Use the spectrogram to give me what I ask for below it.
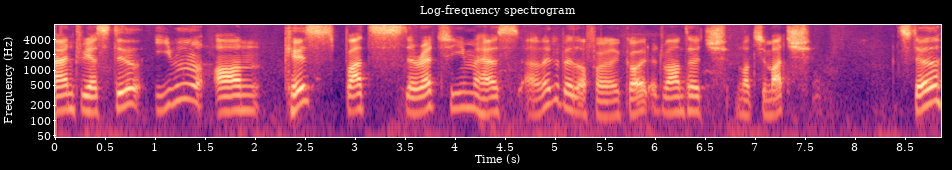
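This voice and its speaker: This man speaks at a very slow pace. He has a non-native accent. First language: not English. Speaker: novice shoutcaster. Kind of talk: live game commentary. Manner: hesitant, non-native English.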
